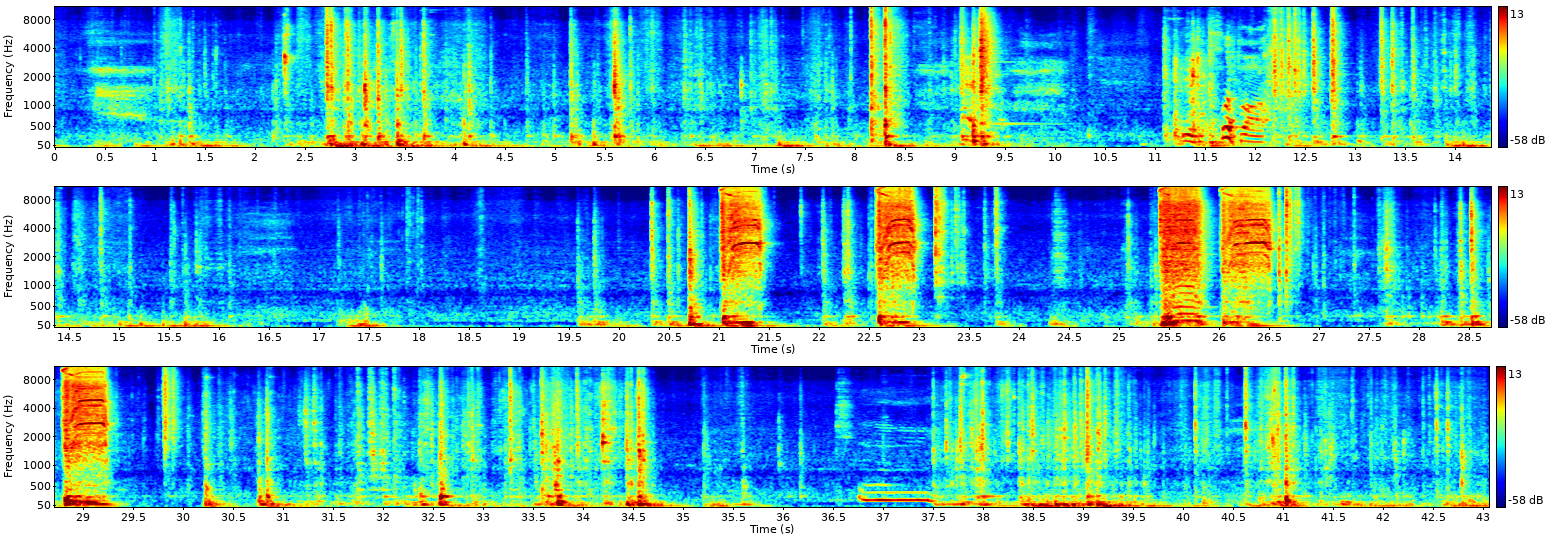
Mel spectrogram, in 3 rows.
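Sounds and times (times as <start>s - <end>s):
power drill spinning: 21.0s - 21.6s, 22.6s - 23.2s, 25.4s - 26.8s, 28.8s - 29.4s.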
